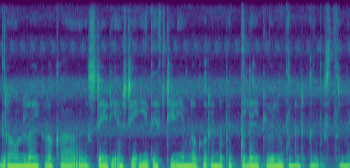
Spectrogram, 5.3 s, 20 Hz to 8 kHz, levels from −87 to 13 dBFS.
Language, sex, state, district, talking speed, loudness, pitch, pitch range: Telugu, female, Andhra Pradesh, Guntur, 180 wpm, -15 LUFS, 190 Hz, 185-200 Hz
